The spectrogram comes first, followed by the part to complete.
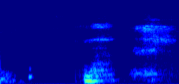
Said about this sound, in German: ähm, es ist ja, äh, das ist mein Hund. Die sitzen neben mir und jetzt, ja.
